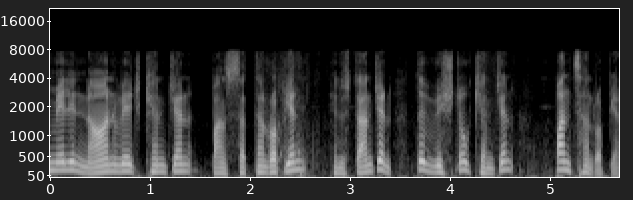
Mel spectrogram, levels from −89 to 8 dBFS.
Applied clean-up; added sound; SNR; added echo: neural separator model SepFormer DNS4.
